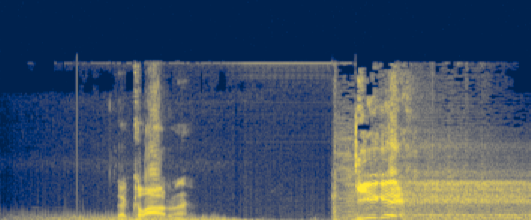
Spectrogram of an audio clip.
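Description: A monster shrieks loudly.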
